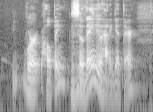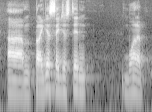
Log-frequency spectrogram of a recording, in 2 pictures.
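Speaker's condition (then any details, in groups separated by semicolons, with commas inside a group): No condition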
